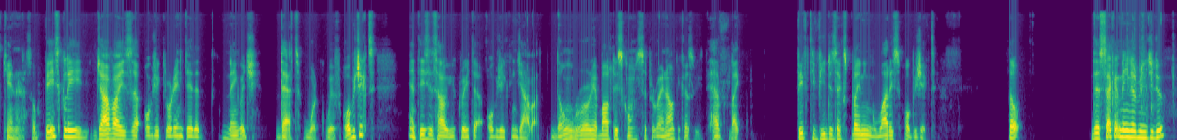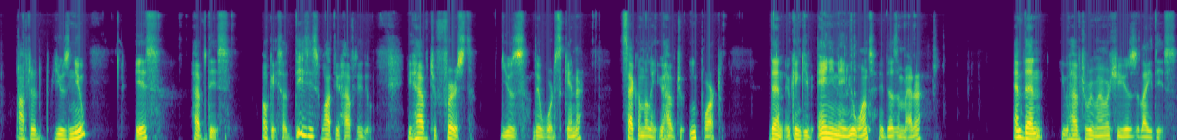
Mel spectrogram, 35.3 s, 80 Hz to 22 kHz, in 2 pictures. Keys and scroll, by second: 31.5 ctrl+z.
